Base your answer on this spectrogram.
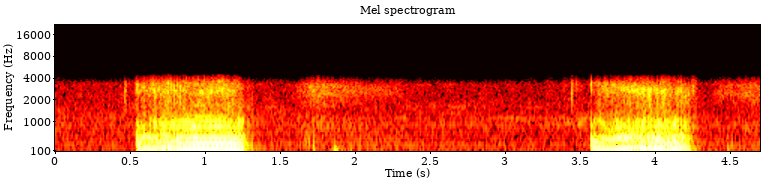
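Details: Ferrero, a French Bulldog, snoring: two loud, rasping, harmonic snores about three seconds apart, each lasting under a second, with quiet breathing between.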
